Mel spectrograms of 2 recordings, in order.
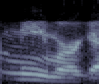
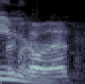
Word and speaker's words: Niemerg: Well, it's Adam Niemerg, actually. Niemerg.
